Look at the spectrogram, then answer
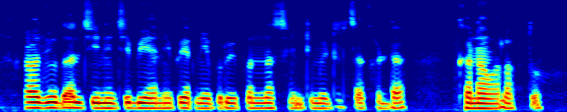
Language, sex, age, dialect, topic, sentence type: Marathi, male, 25-30, Northern Konkan, agriculture, statement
